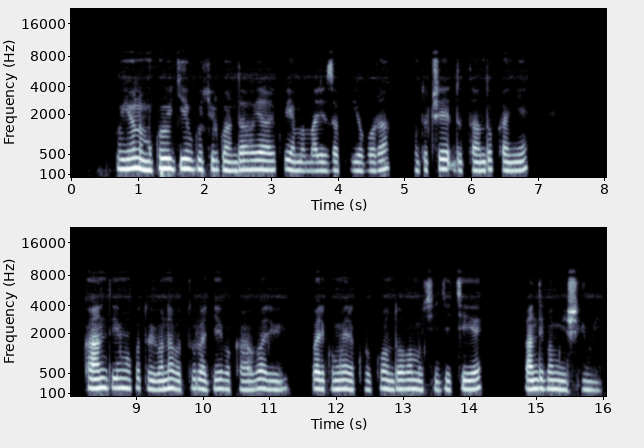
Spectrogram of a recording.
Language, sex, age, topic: Kinyarwanda, female, 25-35, government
